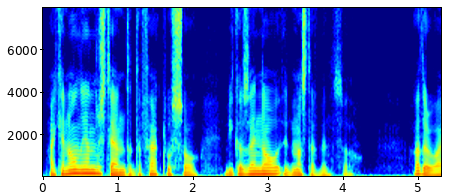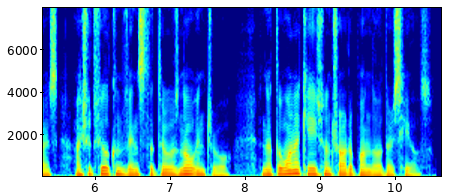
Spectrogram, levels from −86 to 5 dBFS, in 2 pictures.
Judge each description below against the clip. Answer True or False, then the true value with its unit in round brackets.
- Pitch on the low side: True (125 Hz)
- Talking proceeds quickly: True (210 wpm)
